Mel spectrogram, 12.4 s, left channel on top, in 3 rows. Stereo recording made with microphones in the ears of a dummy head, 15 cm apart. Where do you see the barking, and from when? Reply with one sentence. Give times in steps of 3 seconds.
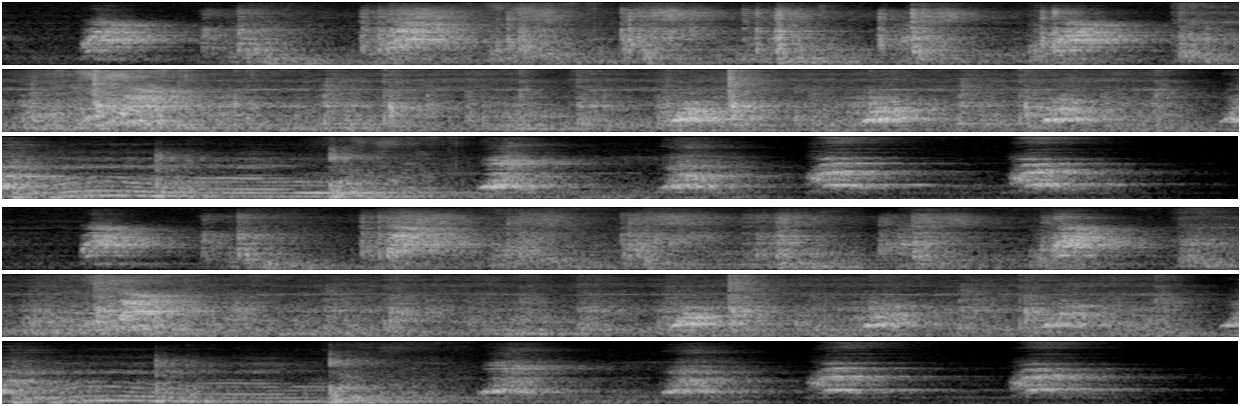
In this clip you hear the barking on the right from 0 s and on the left from 6 s.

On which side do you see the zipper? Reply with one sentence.
In this clip you hear the zipper on the left.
